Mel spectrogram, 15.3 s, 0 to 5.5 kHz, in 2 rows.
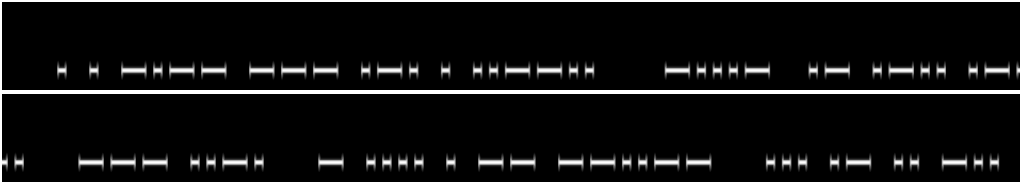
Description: Morse code, heard as a keyed tone, about 20 wpm, 600 Hz. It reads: EEYORE? <BT> ALL OF THEM, SAID
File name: cw-books / winnie-the-pooh / winnie-20wpm-page-0105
